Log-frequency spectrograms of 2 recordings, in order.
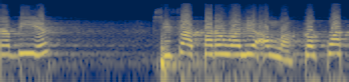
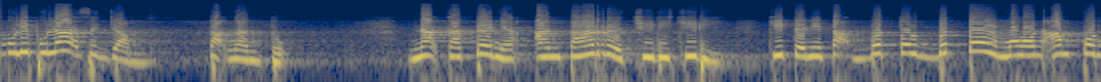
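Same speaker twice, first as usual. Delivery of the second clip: ordinary talk, nothing marked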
